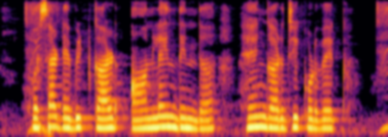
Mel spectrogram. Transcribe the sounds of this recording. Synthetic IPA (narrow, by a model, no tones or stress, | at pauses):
həsaɖebiʈkaɾɖɔnlajnd̪ind̪əhẽŋɡəɾd͡ʑikoɽʋek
